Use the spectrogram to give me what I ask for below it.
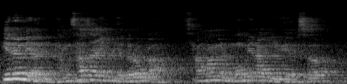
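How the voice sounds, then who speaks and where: A man's voice: on the high side, big pitch swings, fairly quick, a little mellow, slight background noise. A male pastor with a Gyeongsang accent, preaching a Sunday sermon and telling the story vividly, acting out the dialogue. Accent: Gyeongsang Korean. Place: church sanctuary. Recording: echoey church hall from far off.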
